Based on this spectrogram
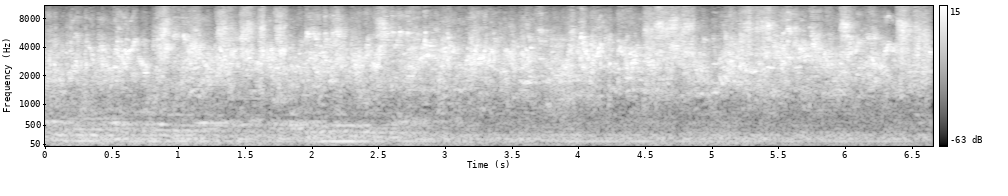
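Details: A colony of around 40 budgies chirps in the morning, a sound linked to contentment. Dense high twittering fills the whole stretch over a faint, low, steady hum.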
